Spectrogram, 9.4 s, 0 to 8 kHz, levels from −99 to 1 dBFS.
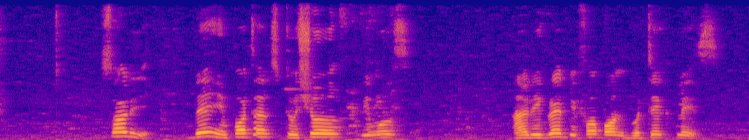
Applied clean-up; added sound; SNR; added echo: classical method log-MMSE.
